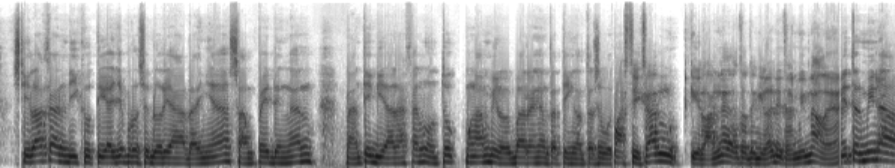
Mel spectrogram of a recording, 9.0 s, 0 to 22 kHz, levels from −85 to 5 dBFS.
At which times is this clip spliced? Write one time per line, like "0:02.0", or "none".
0:04.6
0:06.1

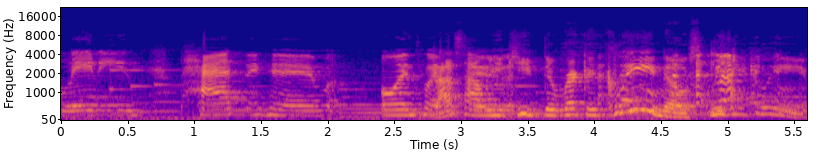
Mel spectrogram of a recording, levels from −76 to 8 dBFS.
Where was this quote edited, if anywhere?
none

